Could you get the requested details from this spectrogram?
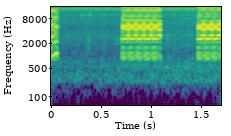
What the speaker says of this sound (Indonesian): ini juga ada telepon Hello Kitty.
